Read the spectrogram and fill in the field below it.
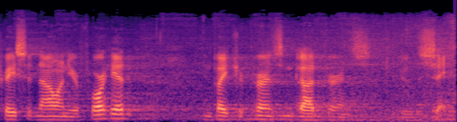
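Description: An elderly man speaks calmly, his voice echoing in a large hall.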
